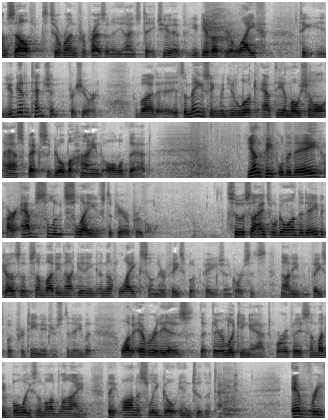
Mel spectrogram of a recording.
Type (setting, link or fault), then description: setting, large echoing room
